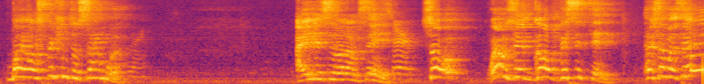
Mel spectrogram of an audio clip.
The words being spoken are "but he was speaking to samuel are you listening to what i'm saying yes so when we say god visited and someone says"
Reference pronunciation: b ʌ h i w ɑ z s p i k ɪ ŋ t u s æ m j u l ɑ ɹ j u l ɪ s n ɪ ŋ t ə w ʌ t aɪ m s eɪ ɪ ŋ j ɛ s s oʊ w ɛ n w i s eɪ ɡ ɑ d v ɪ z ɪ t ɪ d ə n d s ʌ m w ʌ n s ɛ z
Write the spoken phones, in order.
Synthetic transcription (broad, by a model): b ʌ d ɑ w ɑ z s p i k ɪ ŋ t u s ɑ m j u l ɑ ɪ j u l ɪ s ɪ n w ʌ t aɪ m s eɪ ɪ ŋ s s oʊ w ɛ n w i s eɪ ɡ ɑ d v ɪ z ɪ t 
